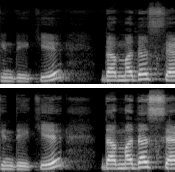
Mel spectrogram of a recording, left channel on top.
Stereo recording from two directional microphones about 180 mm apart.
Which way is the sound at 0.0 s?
25° right (ahead or behind).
